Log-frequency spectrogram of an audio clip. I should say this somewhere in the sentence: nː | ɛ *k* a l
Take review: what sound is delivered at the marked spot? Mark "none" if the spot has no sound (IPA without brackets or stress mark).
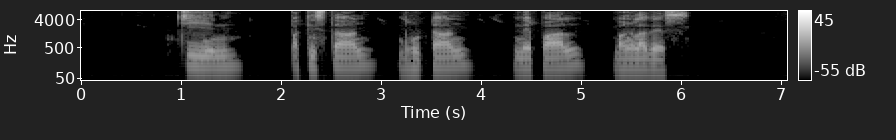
p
